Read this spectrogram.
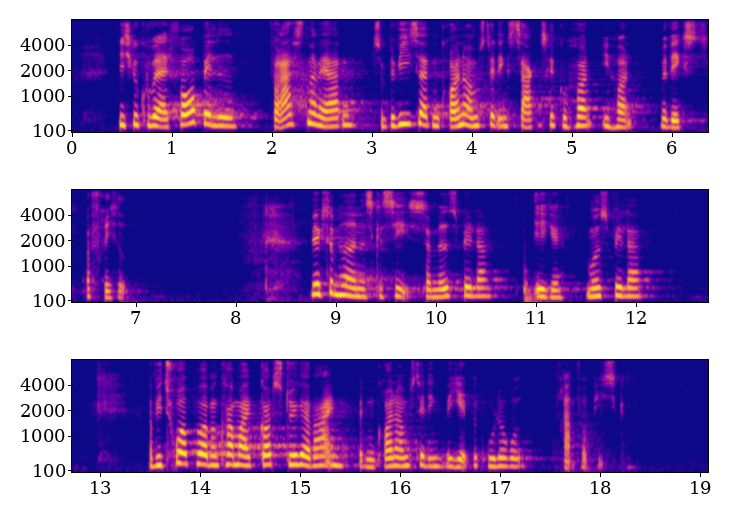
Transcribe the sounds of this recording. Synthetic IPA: ʋisɡ̥ækʰuʋæːɐe̝d̥fɒːb̥e̝l̰ð̞̩ˠfɒ̽ʁasd̥n̩æʋæɐd̥n̩sɒ̽mb̥e̝ʋḭːsɐæd̥enɡ̥ʁɶnəɒ̽msd̥e̝l̰e̝ŋsɑ̈ɡ̥d̥n̩sɡ̥æɡ̥ɔ̰̽ːɦɒ̽n̰iɦɒ̽n̰meʋeɡ̥sd̥ɒ̽fʁihe̝ð̞̰ˠ | ʋiɐɡ̥sɒ̽mɦe̝ð̞̰ˠɐnəsɡ̥æse̝̰ːsːɒ̽mːeð̞ˠsb̥e̝l̰ɐː | e̝ɡ̥əmo̝ðˠsb̥e̝lɐː | ɒ̽ʋit͡sʰʁo̝ɐ̰pʰɒ̽æmænkʰɒ̽m̰ɐe̝d̥̚ɡ̥ɒ̽d̥sd̥øɡ̥əæʋɑ̈ɪ̰n̩med̥enɡ̥ʁɶnəɒ̽msd̥e̝l̰eŋʋe̝jel̰b̥æɡ̥uləʁoð̰ˠ | fʁam̰fɒ̽pʰisɡ̥

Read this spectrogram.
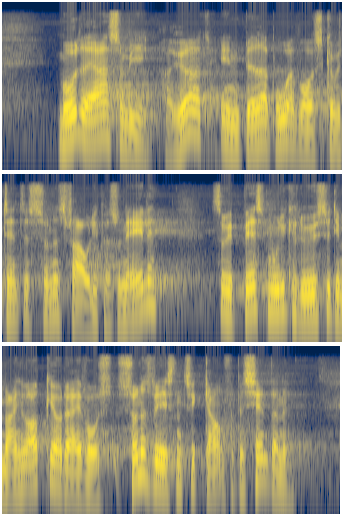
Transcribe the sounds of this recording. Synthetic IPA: mɔ̽ːlð̩ˠæɐsɒ̽mʋihɑ̈ɦøɐ̰d̥e̝nb̥eð̞ˠʁɐːb̥ʁṵːæʋɒːskʰɒ̽mpʰe̥t͡sʰen̰d̥əsɔ̽nhe̝sfɑ̈ʊliəpʰæɐso̝nɛːlə | sɒ̽ʋib̥esd̥muːlidkʰæløːsəd̥imɑ̈ŋəɒ̽b̥̚ɡ̥ɛːʊɐd̥ɑɐiʋɒːsːɔ̽nhesʋḛːsn̩t͡sʰe̝lɡ̥ɑ̈ʊnfɒ̽pʰæɕen̰d̥ɐnə

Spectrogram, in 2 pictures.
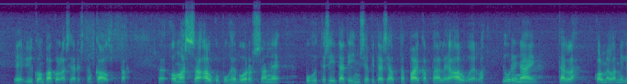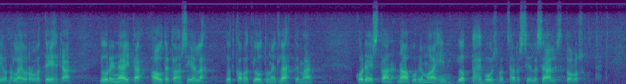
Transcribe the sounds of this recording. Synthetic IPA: eyːkoːmpɑkolɑisjærjest̪øŋkɑut̪ːɑ | omɑsːɑɑlkupuheʋuorosːɑnnepuhuit̪ːesiːt̪æet̪ihmisiæpit̪æisiɑut̪ːɑːppɑikɑmpæːlːæjɑɑlueːlːˑɑ | juːrinæin | t̪ælːæ̰ | kolmelːɑmilioːnɑlːɑeuro̰lːɑt̪ehdæ̰ːn | juːrinæit̪æɑut̪et̪ɑːnsielːæ | jot̪kɑoʋɑt̪jout̪uneːt̪læht̪emæːn | kodeist̪ɑːnnɑːpurimɑihinjot̪ːɑheʋoisiʋɑt̪sɑːdɑssielːæsæːlːise̥t̪olosu̥ht̪ːe̥ːt̪

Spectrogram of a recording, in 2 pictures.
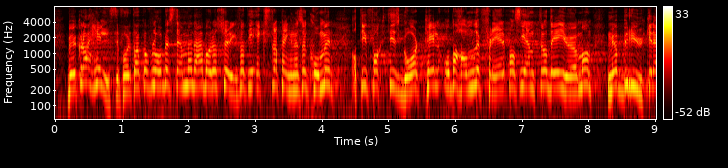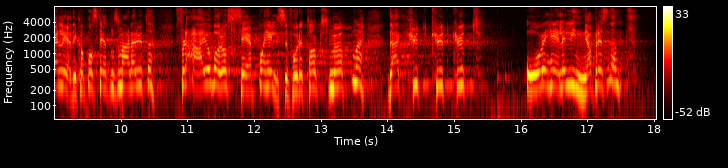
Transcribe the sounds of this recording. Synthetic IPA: bøɾɪkːəd̪hɑːɦɛlsəfoːɾət̪ʰɑːkɔfɔɭoːʋɔbəst̪ɛmːəd̪ɛæɾbɑːɾəɔsœɾɡəfɔɾɑt̪̚d̪ɪɛkst̪ɾɑpʰɛŋːənəsɔmkʰɔmːəɾ | ʔɑt̪̚d̪ɪfɑkt̪ɪsk̚ɡoːʈʰɪlɔbəɦɑnd̪ləfleːɾəpɑsɪɛnt̪əɾɔd̪ɛjøːɾmɑn | mɛɔbɾʉːkəd̪ɛnleːd̪əɾkʰɑpɑsɪt̪eːt̪n̩sɔmæɖæɾʉːt̪ə | fɔɖɛʔæɾjʊbɑːɾəɔseːpʰɔhɛlsəfoːɾət̪ʰɑːksmøːt̪ənəd̪ɛæɾkʰʉt̪ːkʰʉt̪ːkʰʉt̪ː | oːʋəɾɦeːləlɪnjəɑpʰɾɛsɪd̪ɛnt̪

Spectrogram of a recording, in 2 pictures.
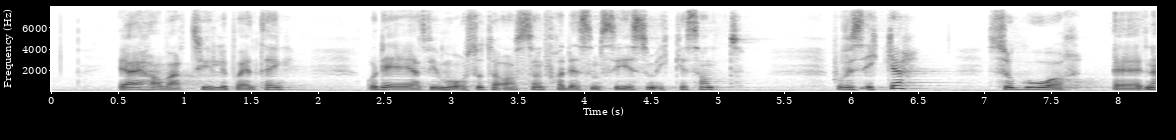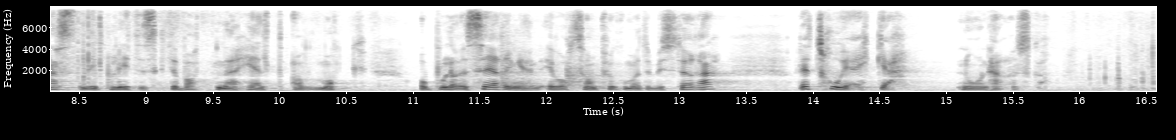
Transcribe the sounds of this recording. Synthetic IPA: jæɪɦɑɾʋæʁt̪ʰːyːd̪l̩ɪpʰɔeːnt̪ʰɪŋː | ʔɔd̪ɛæɑt̪ʋɪmɔɔsːɔt̪ʰɑ̰ːʔɑːʋst̪ɑnfʁɑd̪ɛsɔmsiːəssɔmʔɪkːəɛæsɑnt̪ | fɔɾʋɪsɪkːə | sɔɡoːɾnɛst̪n̩d̪ɪpʰʊliːt̪ɪskəd̪ɛbɑt̪ːnəheːlt̪ʰɑʋmɔkː | ɔpʰʊlɑʁɪseːɾɪŋənɪʋɔʁt̪sɑmfʉnkʰɔmət̪ʰɛlb̪iːst̪œʁəɔd̪ɛt̪ʰɾuːɾjæ̰ɪɪkːə | nuːənɦæ̰ːʁœ̰nskəʁ

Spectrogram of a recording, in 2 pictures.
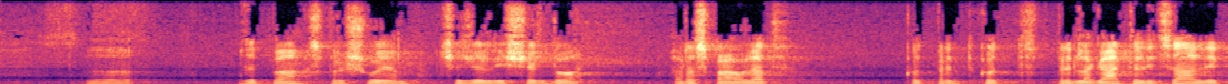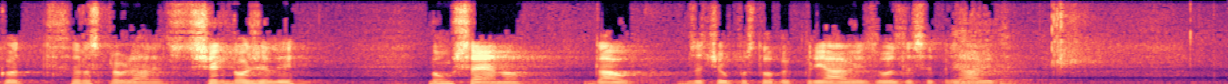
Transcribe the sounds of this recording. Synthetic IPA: zd̪ajpaspɾaʃuːjɛmt͡ʃɛʒɛliʃɛɡd̪oː | ɾaspɾaːwlat̪ | kɔt̪kɔt̪pɾɛd̪laɡaːt̪ɛlit̪saalikɔt̪ɾaspɾawlaːlɛt̪sʃɛɡd̪oːʒɛli | bomwsɛɛːnɔ | d̪aːwzat͡ʃeːwpɔst̪oːpɛk̚pɾijaːʋiizʋoːlt̪ɛsɛpɾijaːʋit̪

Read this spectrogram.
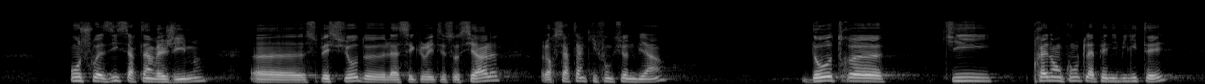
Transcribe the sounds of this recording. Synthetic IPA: ɔ̃ʃwazisɛʁt̪ɛ̃ʁeʒim | øspesjod̪əlasekʲyʁit̪esɔsjal | alɔ̰ʁsɛʁt̪ɛ̃kʲifɔ̃ksjɔnbjɛ̃ | d̪ot̪χ | kʲʰi | pχɛnɑ̃kɔ̃t̪lapenibilit̪e

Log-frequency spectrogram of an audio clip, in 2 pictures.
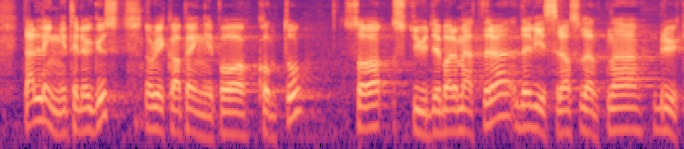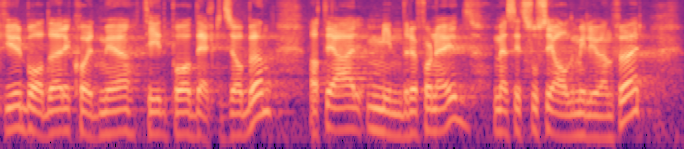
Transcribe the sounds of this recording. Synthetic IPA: d̪̥ɛæɭɛŋːət̪ʰɪlɑʉɡʉst̪nɔɖʉɪkːəhɑɾpʰɛŋːəɾpʰɔkʰɔnt̪ʊ | sɔst̪ʉːd̪ɪəbɑɾʊmeːt̪ʰəɾəd̪ɛʋiːsəɾɑt̪st̪ʉd̪ɛnt̪ənəbɾʉːkʰəɾboːd̪əɾɛkʰɔɾd̪mʏøːt̪ʰiːd̪pʰɔd̪eːlt̪ʰiːd̪sjɔbːən | ʔɑ̰t̪̚d̪ɪæɾmɪnd̪ɾəfɔɳœʏd̪mɛsɪt̪sʊsɪɑːləmɪljøːɛnføːɾ

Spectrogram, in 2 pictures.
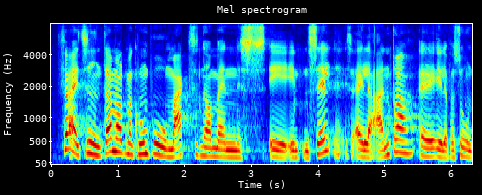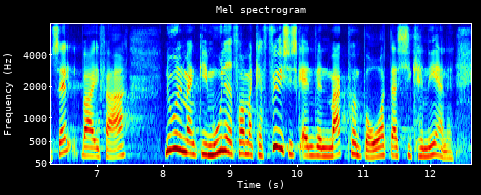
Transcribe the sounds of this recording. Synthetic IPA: fɶɐ̰it͡sʰið̞̰ˠn̩d̥ɑ̈mɒ̽d̥əmænkʰɔnb̥ʁuːmɑ̈ɡ̥̚d̥nɒmæn | end̥n̩sel̰elɐʔɑ̈nd̥ʁɐelɐpʰæɐso̝̰ːnsel̰ʋɑ̈ifɑ̈ː | nuʋe̝lmænɡ̥ḭːmuːliheð̞̰ˠfɒ̽æmænkʰæfy̰ːsisɡ̥ænʋenəmɑ̈ɡ̥̚d̥̚pʰɒ̽e̝nb̥ɒʊɐd̥ɑ̈æɐsikʰæne̝̰ːɐnə

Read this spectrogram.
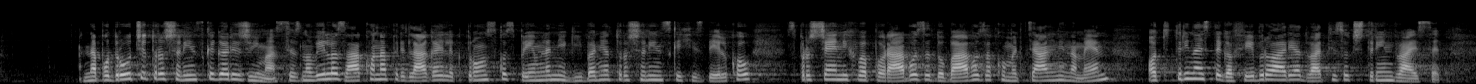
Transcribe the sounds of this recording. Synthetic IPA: napɔd̪ɾoːt͡ʃjut̪ɾɔʃɐɾinskɛɡaɾɛʒimasɛznɔʋeːlɔzaːkɔnapɾɛd̪laːɡaɛlɛkt̪ɾõːnskɔspɾemlanjɛɡiːbanjat̪ɾɔʃɛɾinskixizd̪eːlkɔw | spɾɔʃt͡ʃɛːnixʋəpɔɾaːbɔzad̪ɔbaːʋɔzakɔmɛɾt̪siaːlninamɛn | ɔt̪ːɾiːnajst̪ɛɡafeːbɾuaːɾjad̪ʋaːt̪isɔt͡ʃʃt̪ɾiːnd̪ʋajsɛ̰t̪

